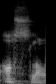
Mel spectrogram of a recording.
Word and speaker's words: Oslo: It's basically the beginning of a W sound.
